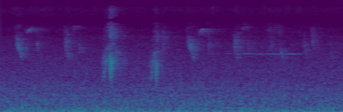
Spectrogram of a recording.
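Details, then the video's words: Magpie calling to its mate a few meters away, a love serenade: short harsh bursts in quick succession, loudest one near the middle, over steady low background rumble. "까치의 사랑(몇 미터 옆에다 두고)"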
